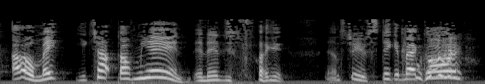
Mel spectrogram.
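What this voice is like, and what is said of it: Put-on Australian accent, not convincing. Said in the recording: “What accent was that? ... That's my Australian accent. ... I can't do y'all's accents.”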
